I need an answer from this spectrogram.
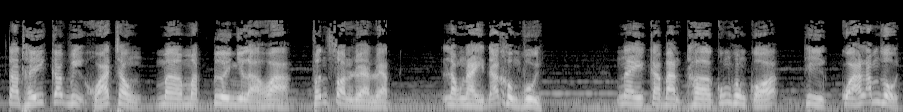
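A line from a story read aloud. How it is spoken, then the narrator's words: Roaring. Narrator (Vietnamese): Tiểu Ngưu gầm lên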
